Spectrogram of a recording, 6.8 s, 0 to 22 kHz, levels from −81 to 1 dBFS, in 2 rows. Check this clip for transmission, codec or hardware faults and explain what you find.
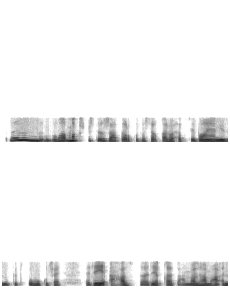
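Nothing stood out on listening to this speech clip.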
